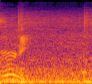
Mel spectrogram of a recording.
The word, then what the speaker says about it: Erni: Ernie Ernie that's e r n i yes Ernie how come I couldn't get I could put that together to save my life they're with Ernie which is a great name I like it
